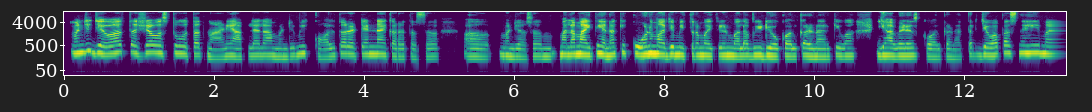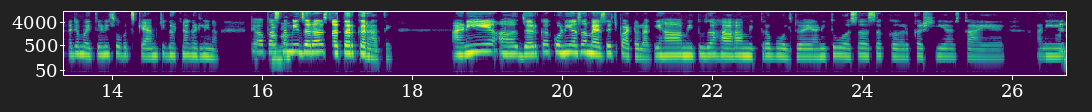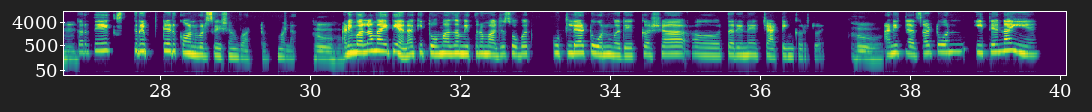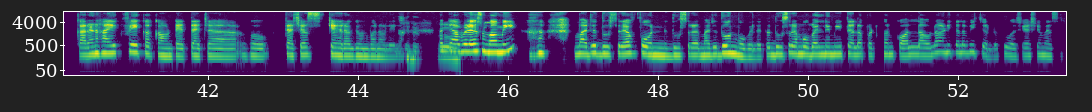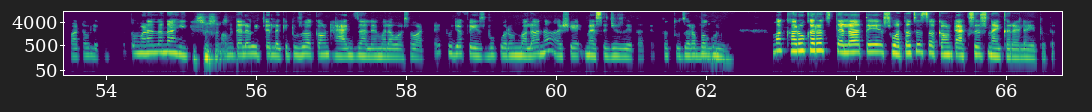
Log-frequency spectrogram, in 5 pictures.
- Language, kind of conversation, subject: Marathi, podcast, अनोळखी लोकांचे संदेश तुम्ही कसे हाताळता?
- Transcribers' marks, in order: static; distorted speech; in English: "स्कॅमची"; in English: "स्क्रिप्टेड कन्व्हर्सेशन"; tapping; in English: "चॅटिंग"; chuckle; other background noise; chuckle; chuckle; unintelligible speech; in English: "हॅक"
